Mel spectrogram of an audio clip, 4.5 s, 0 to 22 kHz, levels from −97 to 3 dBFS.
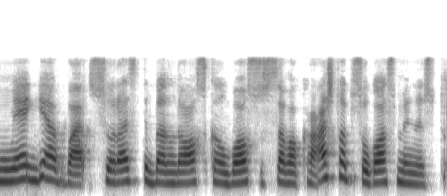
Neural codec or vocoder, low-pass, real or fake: codec, 16 kHz, 1 kbps, FunCodec, trained on LibriTTS, 50 frames a second; 7.2 kHz; fake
